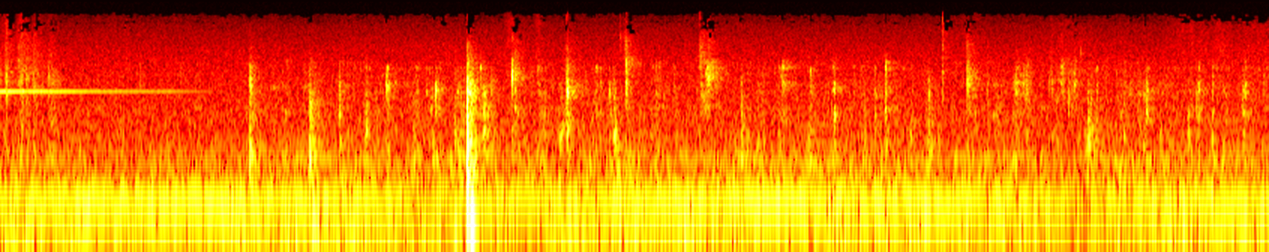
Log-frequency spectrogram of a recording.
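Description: A person chewing a bite of cracker topped with vegan tuna, heard close: faint, irregular crunches and wet mouth clicks, with one louder crunch about five seconds in.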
